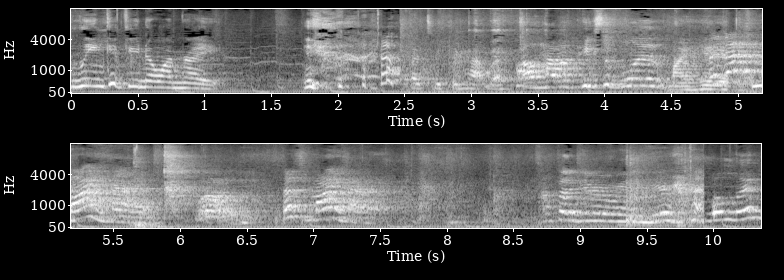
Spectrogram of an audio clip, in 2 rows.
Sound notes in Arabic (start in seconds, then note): 1.8 يضحك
